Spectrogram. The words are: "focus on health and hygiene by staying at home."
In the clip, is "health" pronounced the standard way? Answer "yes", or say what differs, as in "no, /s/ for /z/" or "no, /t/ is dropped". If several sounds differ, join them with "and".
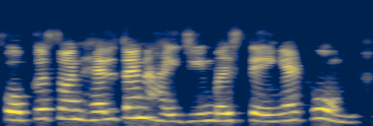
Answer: no, /t/ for /θ/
